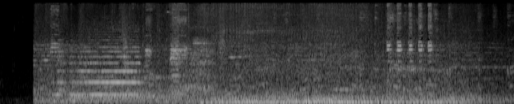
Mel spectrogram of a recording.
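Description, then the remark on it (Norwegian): Dense, noisy city traffic in Cairo, Egypt, moves slowly along the Nile in three to five lanes, rumbling steadily while car horns honk repeatedly, some long and sustained, others in quick short bursts, with a faint murmur of voices in the background. “Kairo-trafikken beveger seg sakte og bråkete langs Nilen.”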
